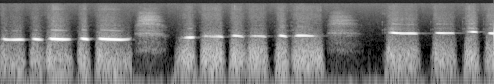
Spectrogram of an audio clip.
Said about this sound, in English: The farmer in the dell. He doesn't sing the last part. He whistles the whole time.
